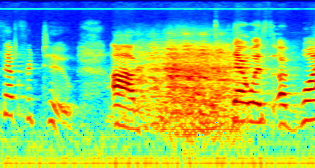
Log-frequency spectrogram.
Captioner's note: laughter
